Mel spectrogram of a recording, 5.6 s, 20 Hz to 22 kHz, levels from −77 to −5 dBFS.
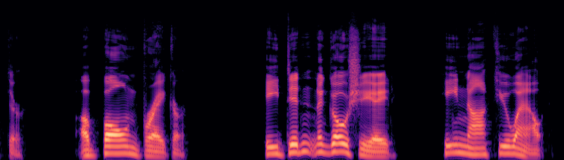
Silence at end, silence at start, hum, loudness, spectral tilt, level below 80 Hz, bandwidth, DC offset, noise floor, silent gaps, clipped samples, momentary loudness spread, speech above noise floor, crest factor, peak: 0.25 s; 0.1 s; none; -21 LUFS; -6 dB/octave; -54 dBFS; 14 kHz; under 0.1%; -86 dBFS; none; under 0.1%; 14 LU; 66 dB; 20 dB; -4 dBFS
